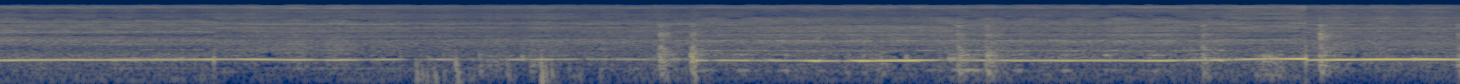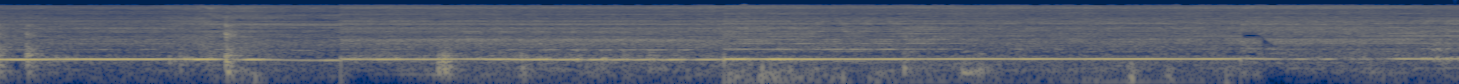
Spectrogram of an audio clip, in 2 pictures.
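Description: Electric palm sander running steadily with a constant hum as its pad rubs over wood, with a few short knocks as the sander is moved and set against the piece.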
